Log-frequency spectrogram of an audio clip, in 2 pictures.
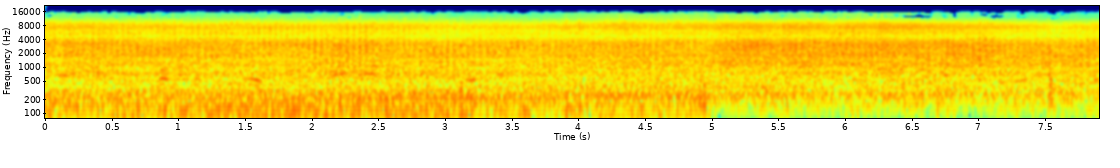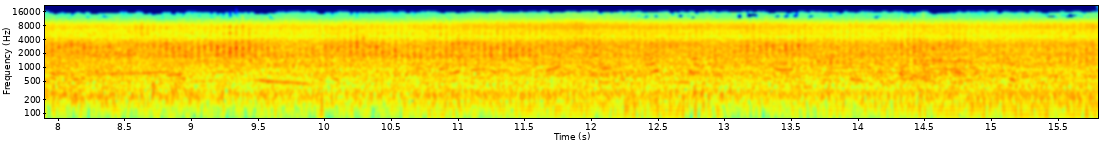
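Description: Waves crash and roar onto the shore.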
